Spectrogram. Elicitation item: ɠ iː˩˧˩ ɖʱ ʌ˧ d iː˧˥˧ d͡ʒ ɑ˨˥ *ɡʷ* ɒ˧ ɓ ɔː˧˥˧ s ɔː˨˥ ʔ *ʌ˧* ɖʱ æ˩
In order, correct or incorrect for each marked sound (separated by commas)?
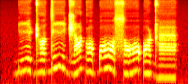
incorrect, incorrect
